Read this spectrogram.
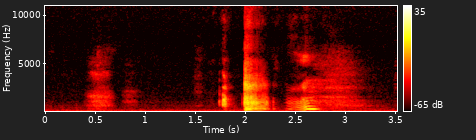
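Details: Harshly stifled sneeze at night: an inhaled gasp, then a tight, harshly suppressed sneeze burst followed by a breathy exhale.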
